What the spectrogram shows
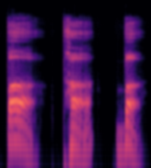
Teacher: यह ध्वनियां तब बनती हैं जब दोनों होंठ एक दूसरे को छूते हैं और फिर हवा के दबाव से खुल जाते हैं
